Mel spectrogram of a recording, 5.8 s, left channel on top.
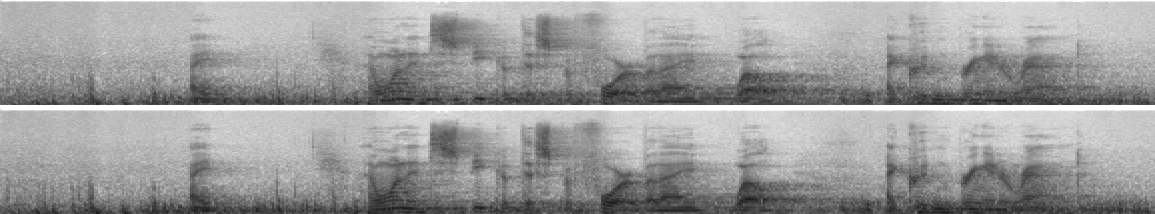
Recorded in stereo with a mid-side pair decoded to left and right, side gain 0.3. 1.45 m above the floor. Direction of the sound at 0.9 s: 60° right.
